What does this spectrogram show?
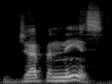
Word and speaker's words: Japanese: La segunda palabra es Japanese. Japanese viene de la palabra Japan, que es Japón. Así que esto sería japonés. Japanes. Recuerden que siempre la e final es muda.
